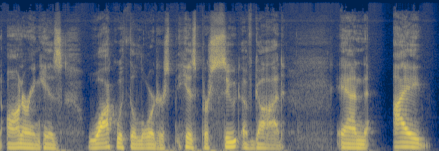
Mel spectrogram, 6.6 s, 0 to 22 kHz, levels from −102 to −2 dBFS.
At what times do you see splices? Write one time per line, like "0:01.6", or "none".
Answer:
none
